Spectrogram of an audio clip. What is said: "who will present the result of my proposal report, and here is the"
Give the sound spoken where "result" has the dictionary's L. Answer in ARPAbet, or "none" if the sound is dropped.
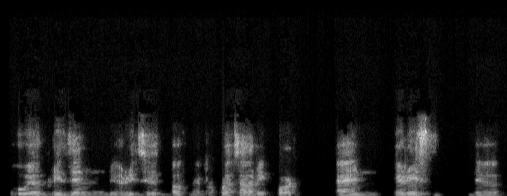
none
